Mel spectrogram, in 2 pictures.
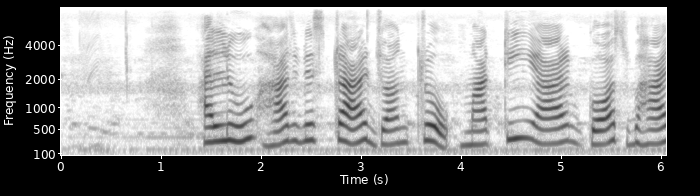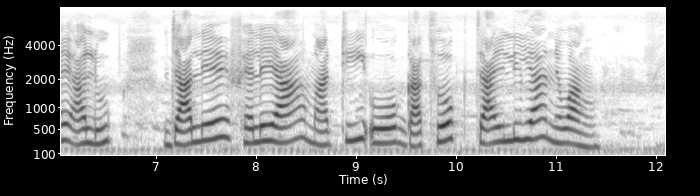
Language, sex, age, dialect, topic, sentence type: Bengali, female, 18-24, Rajbangshi, agriculture, statement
